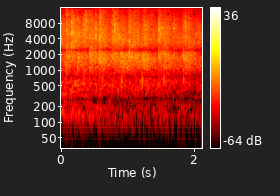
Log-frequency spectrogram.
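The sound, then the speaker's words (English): A crowd claps steadily, a dense patter of many hands that stays fairly soft and continuous throughout, with no voices. “You can finish that clap. That was a good one.”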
